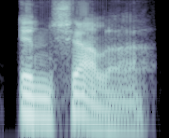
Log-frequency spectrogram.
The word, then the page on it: inshallah: British English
